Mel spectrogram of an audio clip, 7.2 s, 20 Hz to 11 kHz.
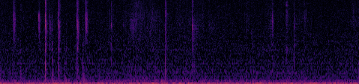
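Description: Fingertips and thumbs press the keypad buttons of a white plastic flip phone, making quiet, sharp clicks with a bright tick near 3.8 kHz. The clicks come in quick clusters early on and then more sparsely. Each dies away almost at once over a steady low hum.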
